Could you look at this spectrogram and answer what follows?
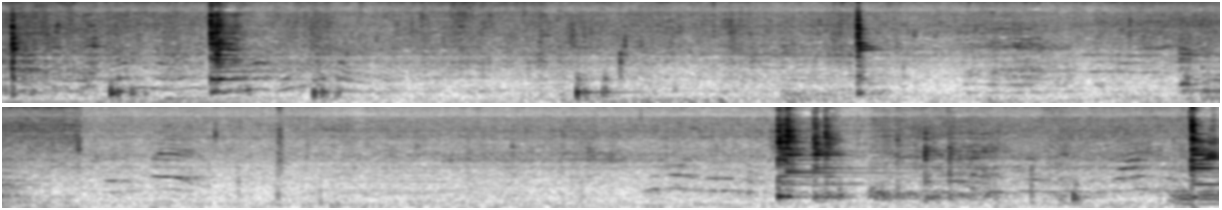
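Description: Meat fries in an oiled pan with a steady sizzle, broken by repeated scraping and clinks of a spoon stirring against the metal.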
